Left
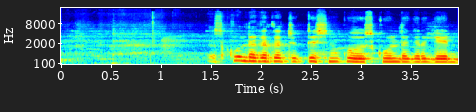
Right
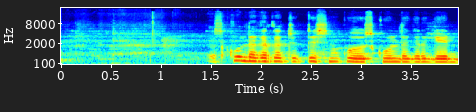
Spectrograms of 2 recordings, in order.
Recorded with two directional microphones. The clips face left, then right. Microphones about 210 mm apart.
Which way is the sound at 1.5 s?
5° left (ahead or behind).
